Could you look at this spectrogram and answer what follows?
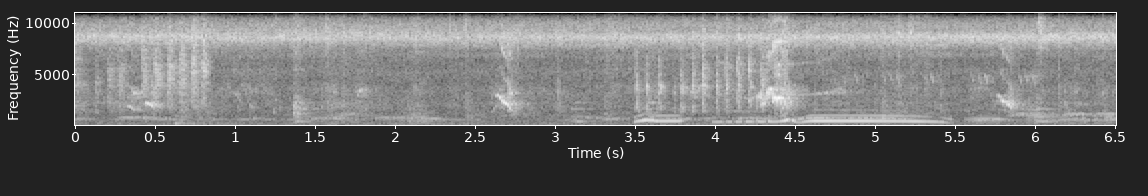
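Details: Barbary dove in full song, meant to prompt local doves to sing: quiet at first with scattered high bird chirps, then a low rolling coo and a drawn-out, falling note near the end.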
